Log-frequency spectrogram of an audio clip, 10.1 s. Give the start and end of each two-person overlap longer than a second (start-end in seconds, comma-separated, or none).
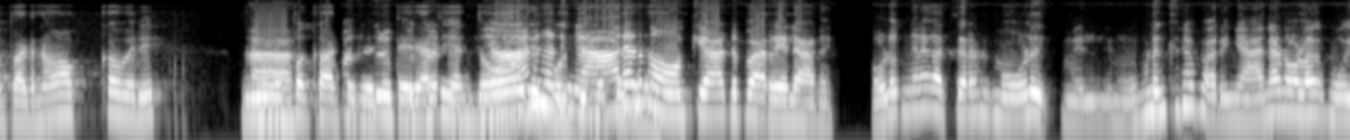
2.6-4.9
